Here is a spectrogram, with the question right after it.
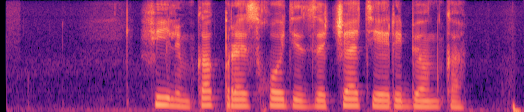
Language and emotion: Russian, neutral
